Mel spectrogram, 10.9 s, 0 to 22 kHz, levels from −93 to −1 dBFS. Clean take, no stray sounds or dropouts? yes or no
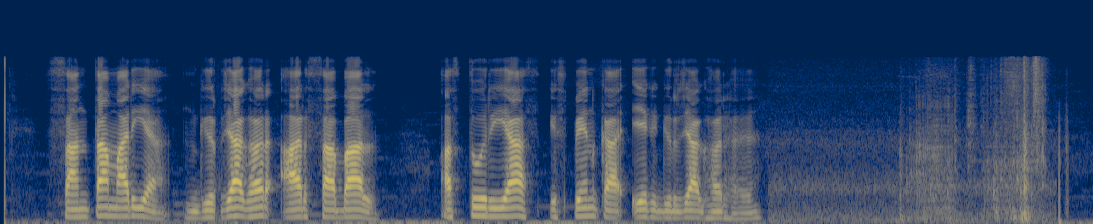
no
